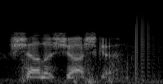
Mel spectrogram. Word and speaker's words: Shalashka: about that because somewhere along the line, Shashka got stuck on the end of Sharashka. The gorillas were using the name amongst themselves. By the time I got to hearing about it, pronunciation had wound up as Shalashka.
